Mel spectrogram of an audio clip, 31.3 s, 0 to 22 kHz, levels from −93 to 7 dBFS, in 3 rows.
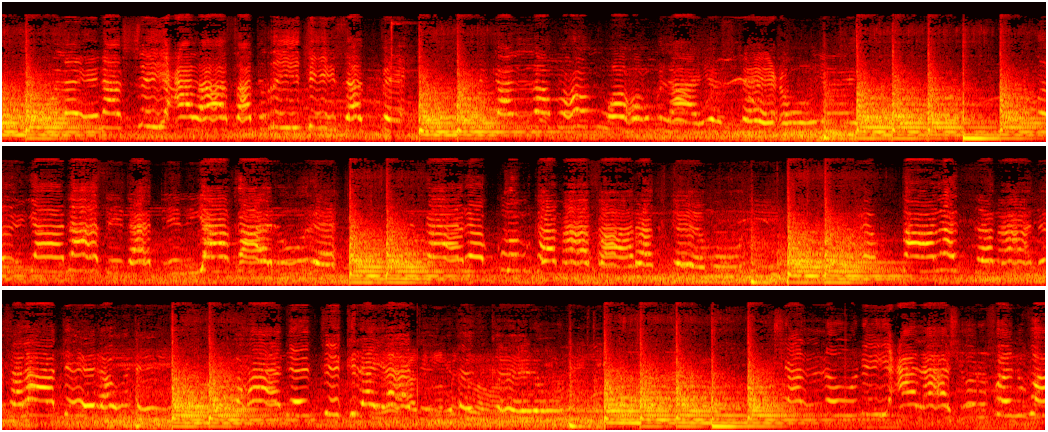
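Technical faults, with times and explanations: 25.03 s and 29.31 s, electrical switching spike: two isolated sharp snaps sit on top of the sound without interrupting it, most likely arcs from a nearby switch or motor coupling into the line. Unlike dropout clicks, nothing is removed or repeated; the underlying audio continues intact beneath each snap.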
